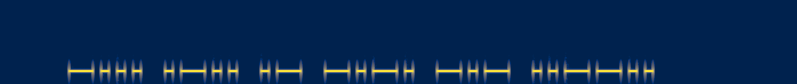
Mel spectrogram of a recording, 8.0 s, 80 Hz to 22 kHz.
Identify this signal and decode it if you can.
Morse code, heard as a keyed tone, about 15 wpm, 700 Hz. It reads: BLACK?
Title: 4x Word-Spacing - Sentences from Top 400 Words - 15wpm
